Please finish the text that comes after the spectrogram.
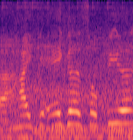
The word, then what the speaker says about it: Hagia Sophia: And one thing I'm really looking forward to is I hear they've got a beautiful architecture over there, and the Hagia Sophia, if I'm pronouncing that right, is supposed to be fire.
